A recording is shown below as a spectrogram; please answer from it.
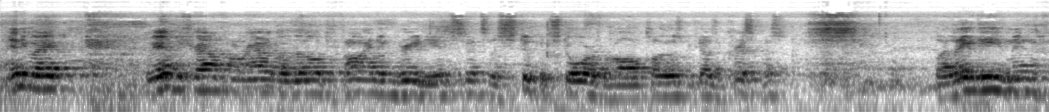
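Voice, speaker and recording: A man, likely middle-aged or older, gives a personal eulogy at a funeral, reading humorous, folksy anecdotes from his notes with a wry edge. His voice is a little high and his pace moderate, broken by frequent throat-clearing. Captured on a distant mic, the echoey room carries faint background noise.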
